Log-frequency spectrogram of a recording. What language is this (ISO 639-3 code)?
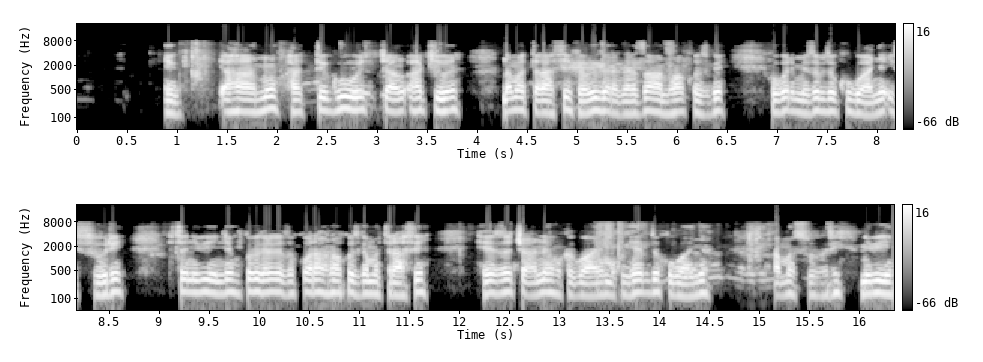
kin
